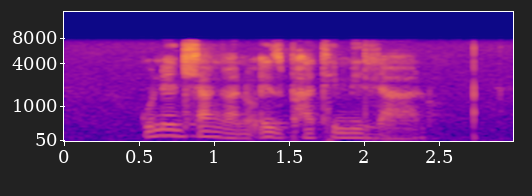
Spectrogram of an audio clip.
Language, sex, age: South Ndebele, male, 21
